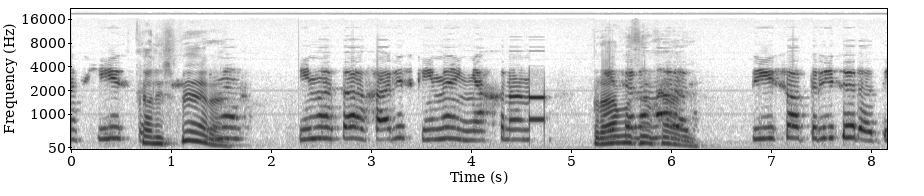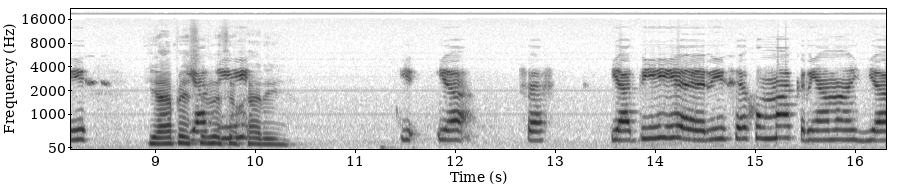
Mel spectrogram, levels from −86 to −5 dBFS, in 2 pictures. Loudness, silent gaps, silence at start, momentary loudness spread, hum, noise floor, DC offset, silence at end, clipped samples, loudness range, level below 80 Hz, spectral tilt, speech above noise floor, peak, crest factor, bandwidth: -23 LUFS; none; 0 s; 12 LU; none; -52 dBFS; under 0.1%; 0 s; under 0.1%; 6 LU; -62 dBFS; -5 dB/octave; 29 dB; -6 dBFS; 18 dB; over 20 kHz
